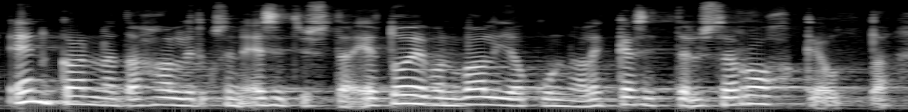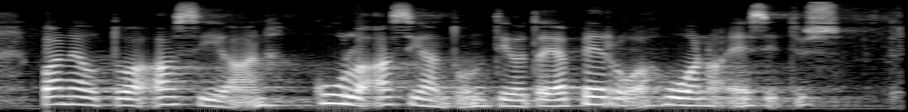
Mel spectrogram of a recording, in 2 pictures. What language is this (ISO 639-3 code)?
fin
